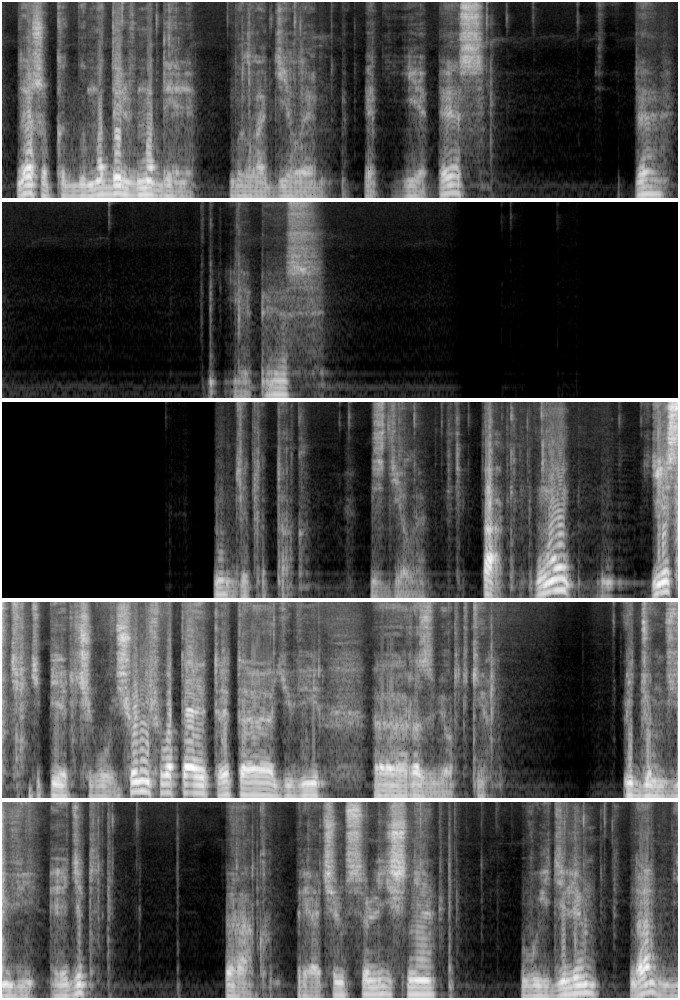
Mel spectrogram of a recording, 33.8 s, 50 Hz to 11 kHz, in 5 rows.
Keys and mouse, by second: 3.3 e, 8.7 e, 11.3 click, 11.9 middle click, 12.3-17.0 drag, 16.0 s, 17.0-26.5 middle drag, 19.1 Tab.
